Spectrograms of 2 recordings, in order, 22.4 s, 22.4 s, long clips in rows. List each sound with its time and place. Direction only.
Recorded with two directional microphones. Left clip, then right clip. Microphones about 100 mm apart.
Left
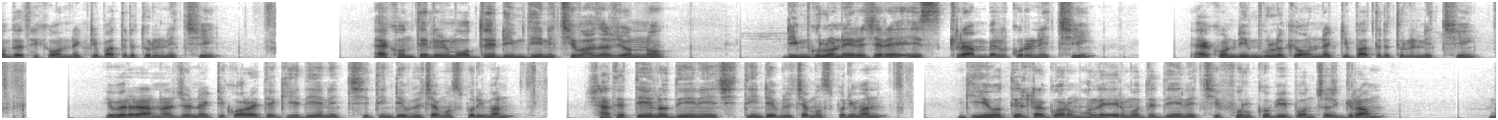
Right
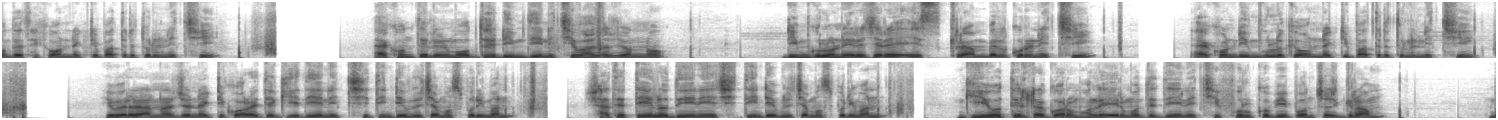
0.0 s speech: 15° right (ahead or behind)
2.7 s speech: 40° right (ahead or behind)
4.7 s speech: 15° right (ahead or behind)
5.8 s speech: 45° right (ahead or behind)
11.9 s speech: 50° right (ahead or behind); by 14.9 s 35° right (ahead or behind)
15.5 s speech: 55° right (ahead or behind); by 17.7 s 35° right (ahead or behind)
18.3 s speech: 50° right (ahead or behind)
